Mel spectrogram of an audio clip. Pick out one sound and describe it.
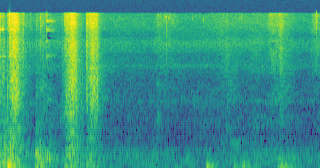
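A clay figure is set down on a table with a soft thud.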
